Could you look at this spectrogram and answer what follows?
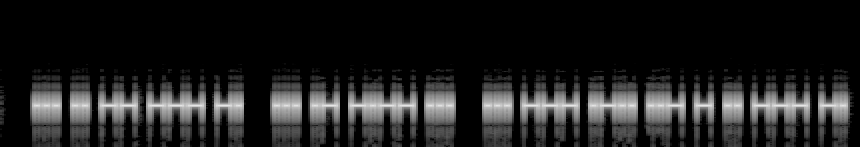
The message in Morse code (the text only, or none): SIMON SAYS SOLUTION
